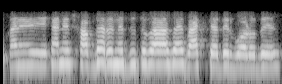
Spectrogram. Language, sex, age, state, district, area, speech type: Bengali, female, 45-60, West Bengal, Darjeeling, rural, conversation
